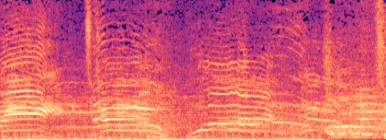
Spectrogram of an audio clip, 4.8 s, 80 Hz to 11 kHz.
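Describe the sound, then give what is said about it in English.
A large crowd in Rockefeller Center, New York City, cheers loudly and continuously as the switch is flipped to light up the giant tree, a 74-foot Norway spruce from West Stockbridge, Massachusetts, with rising and falling whoops and yells over a steady roar that eases slightly near the end. “A huge crowd watched as they flipped the switch to light up the giant tree in Rockefeller Center on NBC.”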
